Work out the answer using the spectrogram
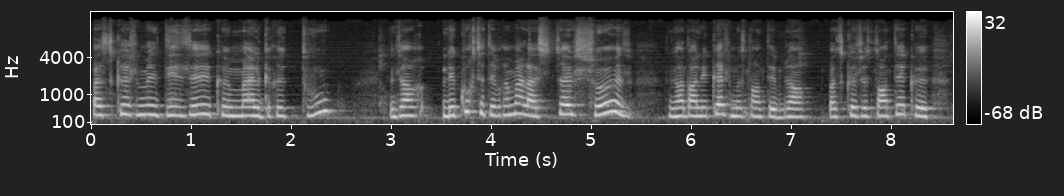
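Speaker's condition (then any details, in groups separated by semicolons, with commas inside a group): Deafness, acquired deafness, kidney-disease related; kidney disease from age 1.5 damaged ears, progressive loss, hearing aids, left ear deaf at 20; cochlear implant as cochlear nerve died, hears interviewer, lip reading in groups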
